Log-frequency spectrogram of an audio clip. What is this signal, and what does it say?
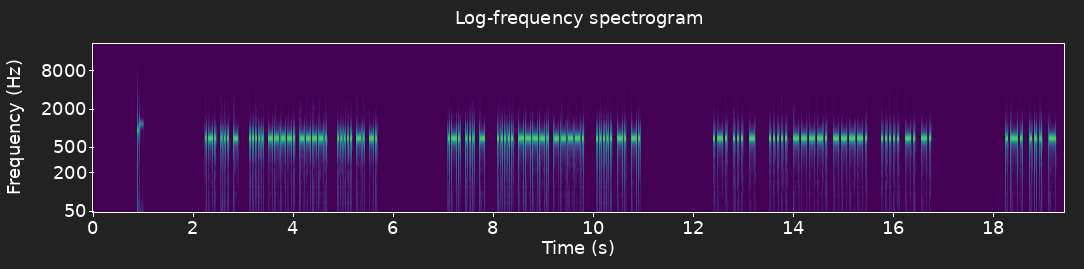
Morse code, heard as a keyed tone, about 30 wpm, 700 Hz. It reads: RST 599 5NN RST 599 5NN RST 599 5NN RST
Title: Speed-Racing Common QSO Phrases - 25wpm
